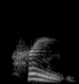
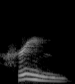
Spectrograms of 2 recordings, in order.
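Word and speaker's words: hrim: visual mantra which is cream and it's spelled H R I M but it's pronounced as though it's written HR EE M cream and so I'm reading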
